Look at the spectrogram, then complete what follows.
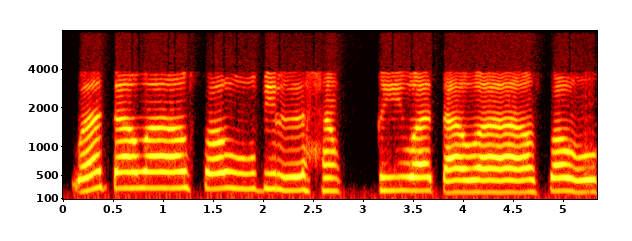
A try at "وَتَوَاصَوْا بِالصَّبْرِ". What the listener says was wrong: Dengan tapi saya belum mendengar shotnya ini lebih banyak, mungkin karena mic ataupun ya kita dengan jarak jauh. Huruf shot ini dia harus mengeluarkan shafir. Kan kita tadi sudah belajar sifat shot adalah shafir, tajam.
